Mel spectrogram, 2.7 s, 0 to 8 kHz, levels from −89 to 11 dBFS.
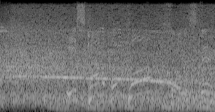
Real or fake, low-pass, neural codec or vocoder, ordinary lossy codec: real; 7.2 kHz; none; Opus, 32 kbps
